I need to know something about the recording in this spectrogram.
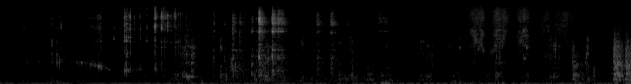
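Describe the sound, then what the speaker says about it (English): Close, crunchy chewing of food, with irregular munching bites and small clicks of mouth and utensil noise running throughout and no talking. "Excuse me for the munching."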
